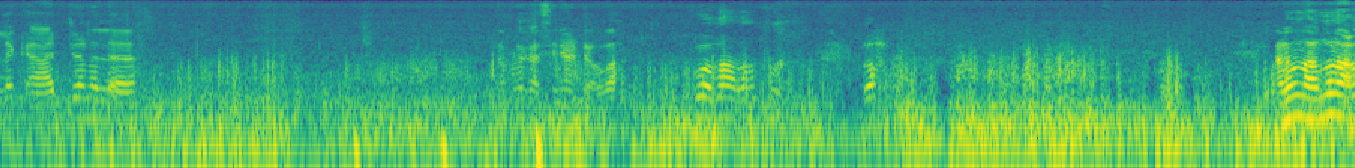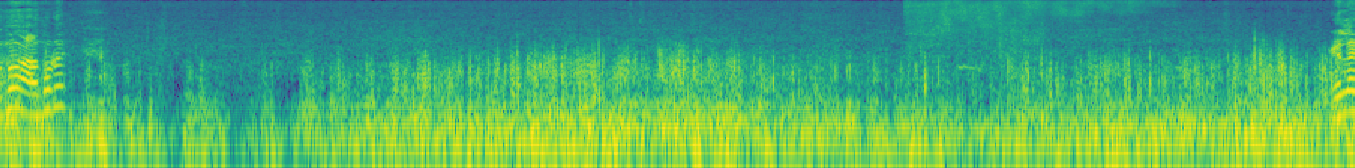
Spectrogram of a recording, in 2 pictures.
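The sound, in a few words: strong wind at the seashore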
